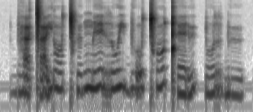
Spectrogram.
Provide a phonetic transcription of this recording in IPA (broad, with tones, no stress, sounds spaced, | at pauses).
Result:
bʱ a̰˨˩ ǀ a̰˨˦ j ɾ ɔ˨˦ ǀʰ ø˨˦ ŋ͡m e˧˥˧ r o˧˥˧ j bʱ o̰˧˥˧ ǀʰ ɔ˧˥˧ ǃʰ ɛ˨˩ ɾ y˧˥˧ k͡p o˨˦ r ɓ ʉ˨˩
